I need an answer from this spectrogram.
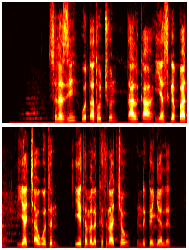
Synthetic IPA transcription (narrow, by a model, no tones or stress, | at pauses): sɨləzːihwɔt̪ʼːat̪ʰo̞t͡ʃːun | t̪ʼalkʼaɨjːasɡəbːan | ɨjːat͡ʃʼːawːɔt̪ʰɨn | ɨjɛt̪ʰəmələkːət̪ʰnat͡ʃːɛw | ɨnːɨɡːəɲːalːən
